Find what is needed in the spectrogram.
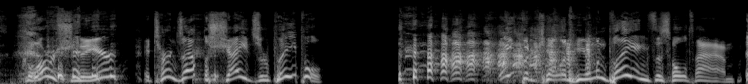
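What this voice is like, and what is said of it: Goofy impression. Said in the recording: “that's such a good Goofy impression.”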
